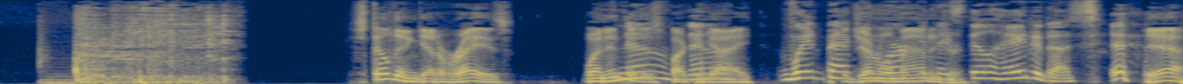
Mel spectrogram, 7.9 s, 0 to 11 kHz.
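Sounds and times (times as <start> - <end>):
glass shattering: 0.5 - 1.7
speech: 2.5 - 7.8
laughter: 7.2 - 7.8.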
